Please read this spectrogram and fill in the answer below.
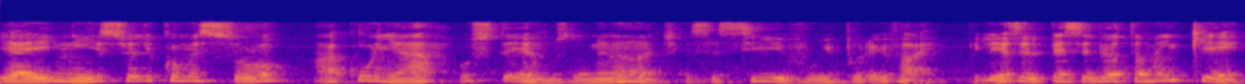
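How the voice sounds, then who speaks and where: A somewhat breathy man, fairly high in pitch, with ordinary pitch variation. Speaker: science teacher. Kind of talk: lecture. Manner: fast; casual, with many fillers.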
